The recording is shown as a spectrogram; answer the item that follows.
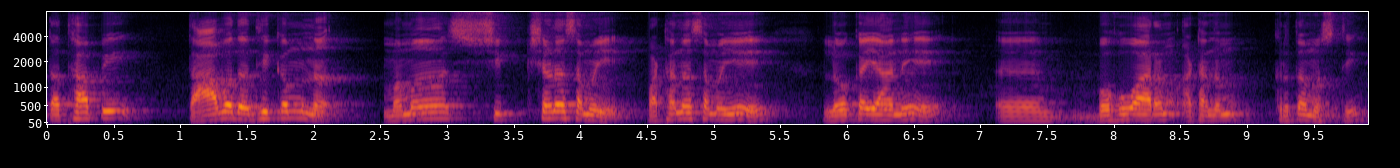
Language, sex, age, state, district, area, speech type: Sanskrit, male, 45-60, Karnataka, Uttara Kannada, urban, spontaneous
